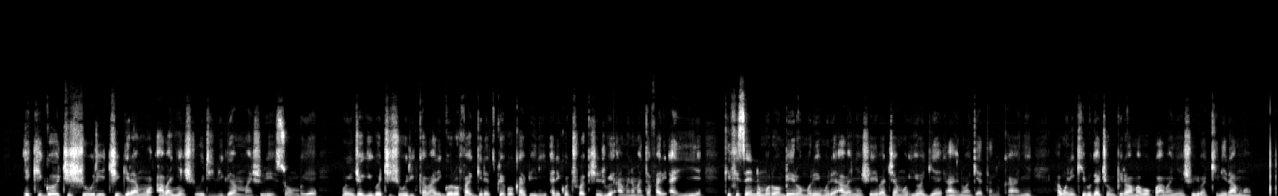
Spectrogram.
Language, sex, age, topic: Rundi, male, 18-24, education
